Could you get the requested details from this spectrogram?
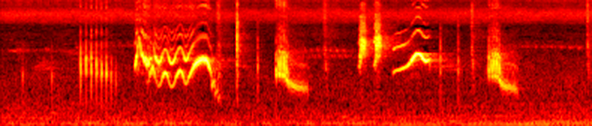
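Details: Asian pied starling singing, a recording meant to provoke song in birds that have gone quiet: wavering warbled whistles, brief rattling ticks and downslurred notes separated by short pauses.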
